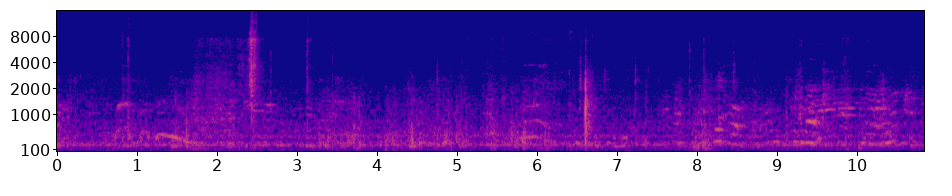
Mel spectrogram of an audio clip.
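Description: Items being packed back into a handbag: faint handling and rustling with two sharp clicks, about two and a half seconds in and again at six and a half seconds. Faint voice-like sounds underneath.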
